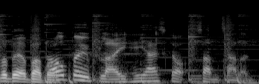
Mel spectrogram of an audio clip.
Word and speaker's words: Bublé: I don't mind a bit of Michael Bubble, I have to say. Say it properly. Yeah. No. No, we always call him Michael Bubble. We love a bit of Bubble. Old Bublé, he has got some talent, whatever you say, Shaun.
